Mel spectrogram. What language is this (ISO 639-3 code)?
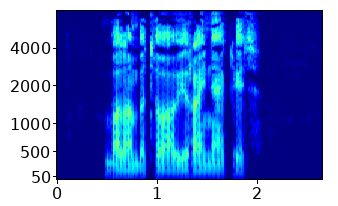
ckb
